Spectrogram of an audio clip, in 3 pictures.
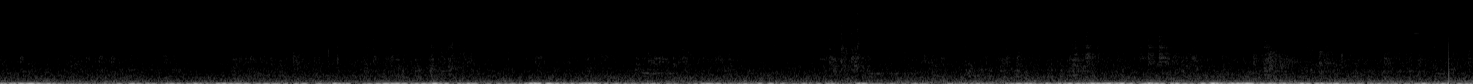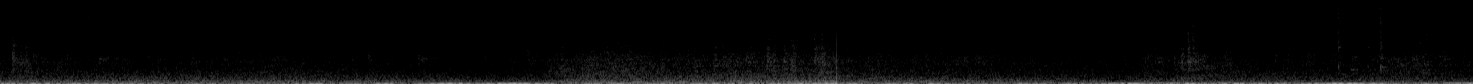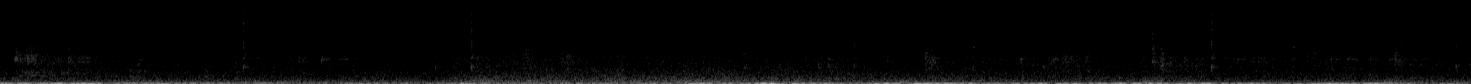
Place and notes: Buzludzha, Bulgaria, inside hall - Buzludzha, Bulgaria, large hall 3
The longer I heard it the more it sounded like music, a quiet requiem for the communist hope while the wind is roraring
